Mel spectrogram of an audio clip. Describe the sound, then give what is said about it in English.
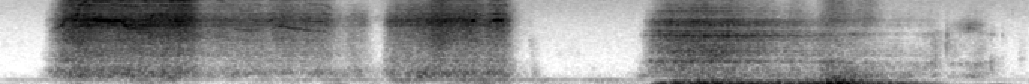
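A single deep breath taken alone with no talk: a long airy inhale broken by one brief pause, then a short gap and a fuller, louder exhale with a breathy low rumble that fades out. “Just take a deep breath.”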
